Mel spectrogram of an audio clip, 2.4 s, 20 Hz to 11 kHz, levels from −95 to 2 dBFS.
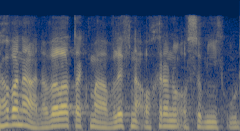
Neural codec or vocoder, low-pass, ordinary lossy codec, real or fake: none; 7.2 kHz; AAC, 48 kbps; real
